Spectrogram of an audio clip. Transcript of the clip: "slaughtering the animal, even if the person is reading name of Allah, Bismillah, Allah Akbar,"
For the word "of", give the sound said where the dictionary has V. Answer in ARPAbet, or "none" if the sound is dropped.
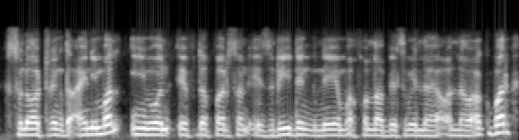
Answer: F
